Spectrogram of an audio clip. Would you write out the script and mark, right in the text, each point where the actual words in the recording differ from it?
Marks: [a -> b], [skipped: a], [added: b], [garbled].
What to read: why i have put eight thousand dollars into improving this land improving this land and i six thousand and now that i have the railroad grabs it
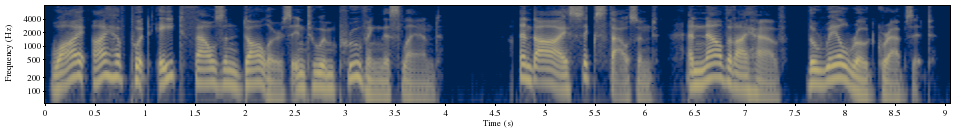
why i have put eight thousand dollars into improving this land [skipped: improving this land] and i six thousand and now that i have the railroad grabs it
